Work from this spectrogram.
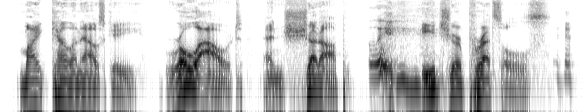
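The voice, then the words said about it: Deep robotic movie-character voice. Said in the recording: “my Optimus Prime impression”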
